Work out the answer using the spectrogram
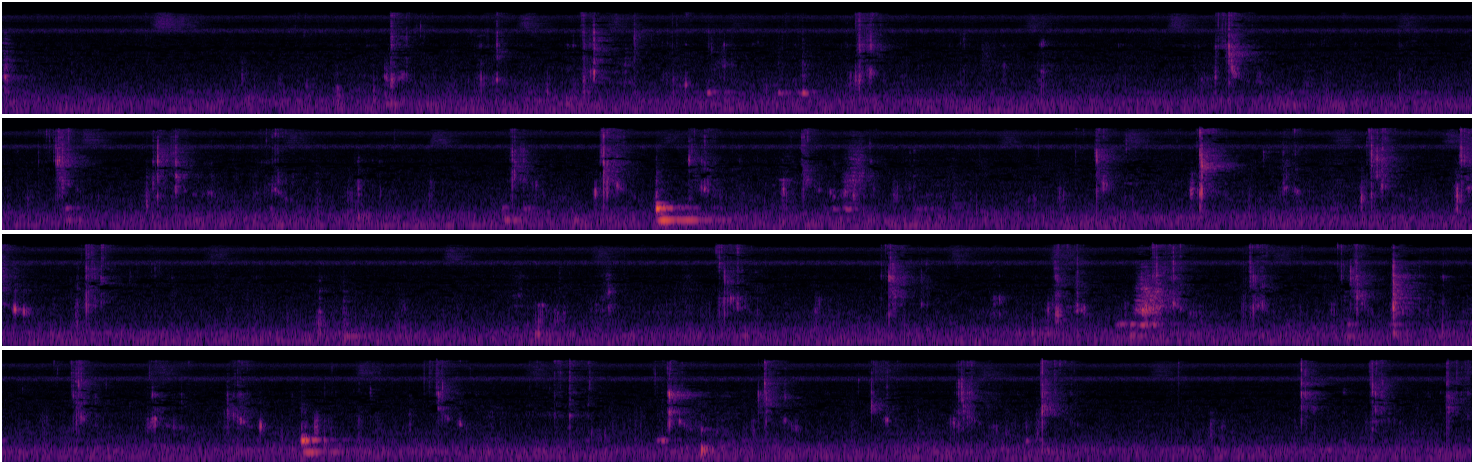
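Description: Close-up, wet chewing and mouth smacks of a person eating rice and fish curry by hand, in irregular clicks up to a few a second.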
